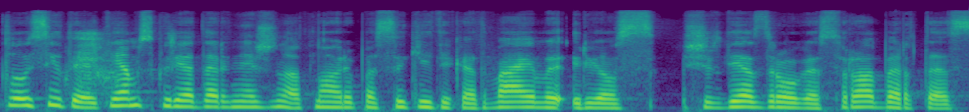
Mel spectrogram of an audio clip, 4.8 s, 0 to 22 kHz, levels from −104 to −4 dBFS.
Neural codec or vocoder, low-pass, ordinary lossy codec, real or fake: codec, 44.1 kHz, 7.8 kbps, DAC; 14.4 kHz; AAC, 96 kbps; fake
